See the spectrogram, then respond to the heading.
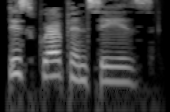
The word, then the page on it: discrepancies: British English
